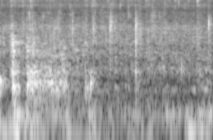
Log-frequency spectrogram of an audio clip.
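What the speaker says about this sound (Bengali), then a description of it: "তো দেখুন বন্ধুরা পেঁয়াজ ভালোভাবে ভাজা হতে থাকুক" Onions fry in a pan with a dense, steady sizzle and light crackle, joined by faint stirring scrapes.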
